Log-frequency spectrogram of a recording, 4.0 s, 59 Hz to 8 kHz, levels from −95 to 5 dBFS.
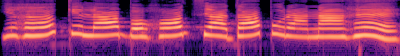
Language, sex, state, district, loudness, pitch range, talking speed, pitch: Hindi, female, Madhya Pradesh, Dhar, -13 LUFS, 330-380 Hz, 90 wpm, 355 Hz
